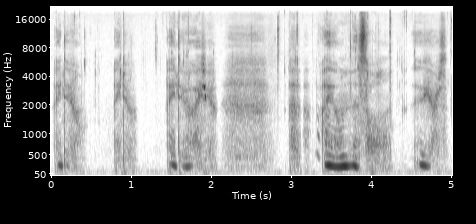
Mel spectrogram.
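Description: Fairly high and with little pitch movement, her breathy whisper unfolds slowly in an intimate audio roleplay. She sounds coaxing and possessive, circling back to the same soft words many times.

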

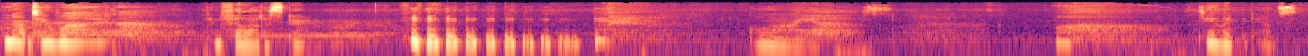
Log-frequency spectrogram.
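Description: A woman in an intimate audio roleplay, talking in a flirty, playful way with retro slang, often dropping to breathy whispers and giggling. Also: on the high side, very slow, long pauses, mellow, soft background music.

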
